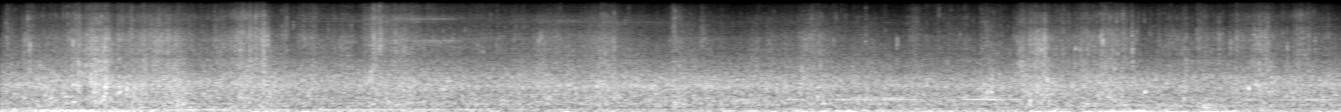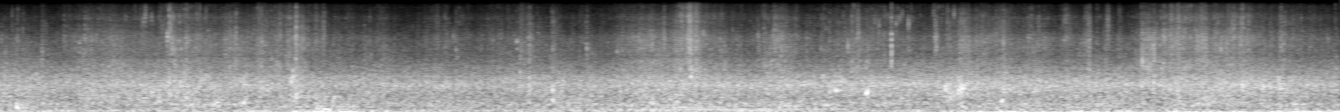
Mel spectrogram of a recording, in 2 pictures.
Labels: Are birds singing?
no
